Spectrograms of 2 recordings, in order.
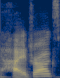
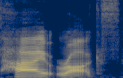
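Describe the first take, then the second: First: A d sound follows the first syllable. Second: No d sound follows the first syllable. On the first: The speaker calls it wrong. "I always want to say Hydrox" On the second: The speaker calls it right. "but it's high rocks"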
